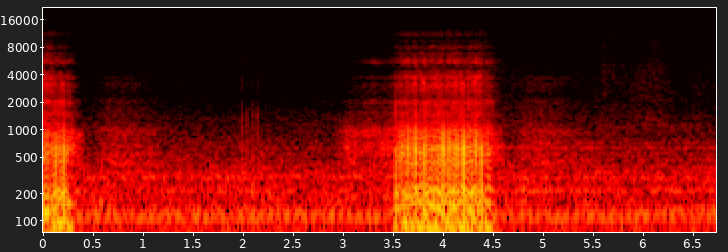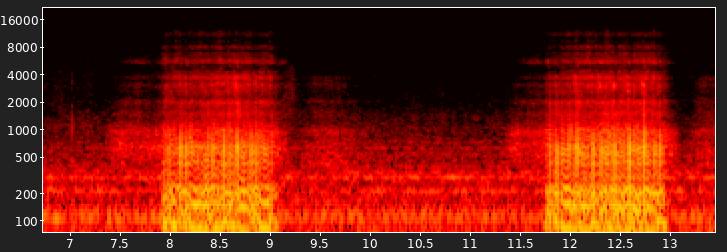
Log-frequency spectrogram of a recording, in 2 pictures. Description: Rhythmic snoring audio to relax to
